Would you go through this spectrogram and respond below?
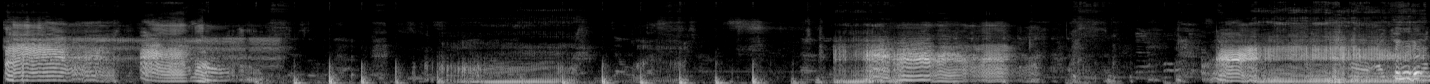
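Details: Pet dog making funny sounds indoors; harmonic whining and groaning moans rise and fall, broken by rapid low grunting pulses, with a person's voice nearby.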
